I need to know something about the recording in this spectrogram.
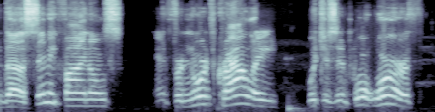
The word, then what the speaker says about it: Crowley: versus North Crowley or Crowley how do y'all pronounce it out in Texas Crowley Crowley like Crowley's Arkansas well you know Crowley uh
